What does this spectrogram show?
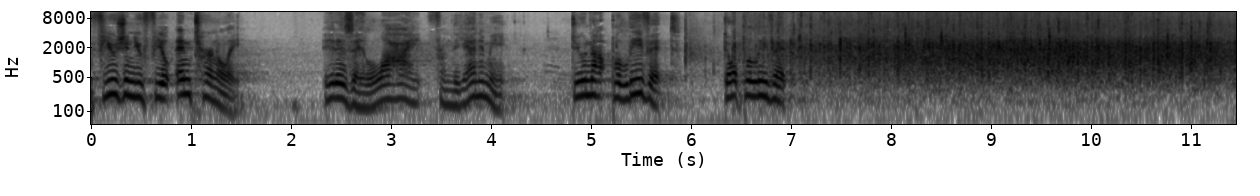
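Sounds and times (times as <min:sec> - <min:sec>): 
speech: 0:00.0 - 0:01.6, 0:02.3 - 0:07.2
audience applause: 0:06.0 - 0:11.4.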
